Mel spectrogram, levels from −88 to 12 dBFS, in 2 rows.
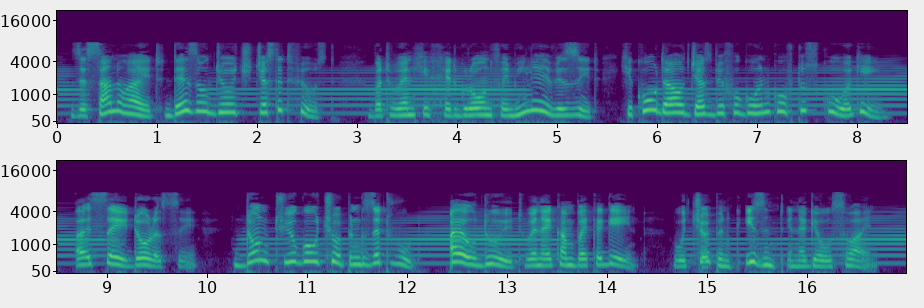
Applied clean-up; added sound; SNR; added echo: none; Wind instrument, woodwind instrument; 16 dB; none.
